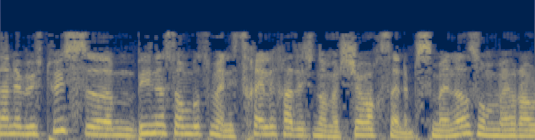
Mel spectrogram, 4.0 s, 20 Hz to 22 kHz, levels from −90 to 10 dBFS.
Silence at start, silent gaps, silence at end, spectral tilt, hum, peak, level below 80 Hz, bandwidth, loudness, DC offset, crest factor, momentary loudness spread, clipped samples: 0 s; none; 0 s; -5 dB/octave; none; 0 dBFS; -32 dBFS; 8.8 kHz; -13 LUFS; under 0.1%; 12 dB; 2 LU; under 0.1%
